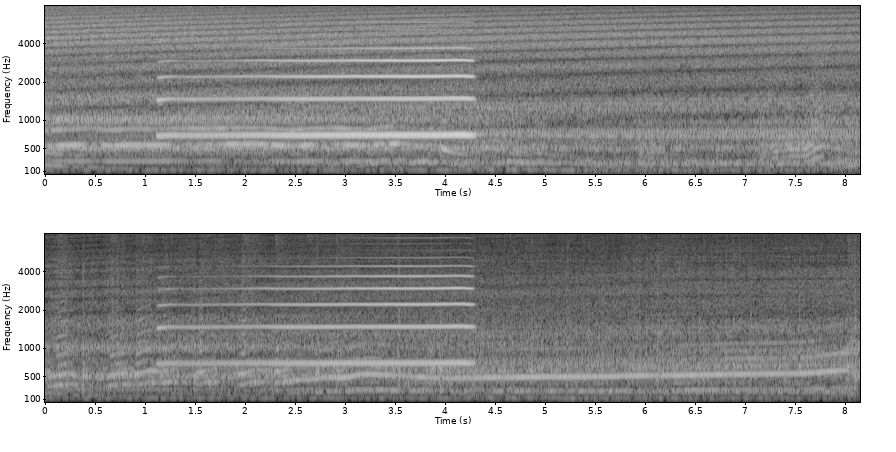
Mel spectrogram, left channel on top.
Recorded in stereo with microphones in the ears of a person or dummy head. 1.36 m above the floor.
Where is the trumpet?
30° left (ahead or behind).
